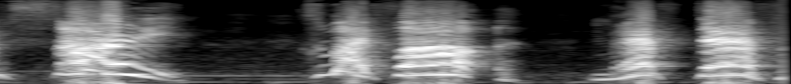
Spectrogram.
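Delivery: loud, high hollered apology; yelled apology. Retold or imitated. Half-deaf customer apologizing to the clerk, yelling. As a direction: holler the apology at full volume. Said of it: "I'm apologizing to him while I'm yelling".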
